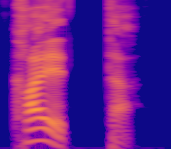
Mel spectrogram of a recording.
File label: male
